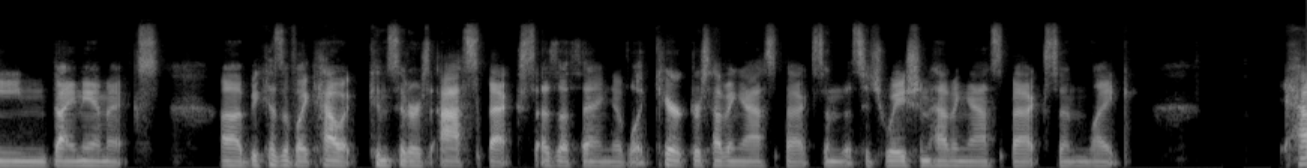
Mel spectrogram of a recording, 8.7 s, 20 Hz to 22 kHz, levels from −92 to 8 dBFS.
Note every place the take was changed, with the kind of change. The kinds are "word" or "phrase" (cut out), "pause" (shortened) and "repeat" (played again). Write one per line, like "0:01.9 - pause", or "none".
none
